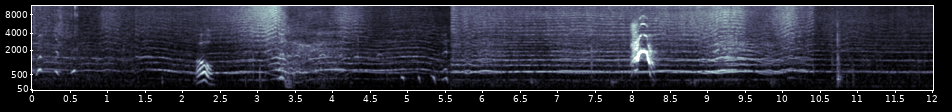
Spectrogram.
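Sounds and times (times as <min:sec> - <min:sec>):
drone propellers humming: 0:00.0 - 0:12.0
high squeal: 0:08.0 - 0:08.4.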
